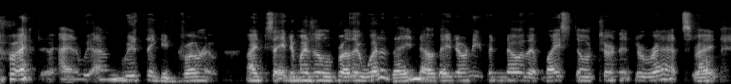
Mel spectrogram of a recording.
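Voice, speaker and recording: A woman with an American accent speaks at a fairly quick pace in a somewhat breathy, medium-pitched voice with ordinary pitch variation. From upstate New York, Hudson Valley. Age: 80s+. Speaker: evolution biologist. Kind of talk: interview.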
